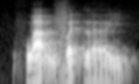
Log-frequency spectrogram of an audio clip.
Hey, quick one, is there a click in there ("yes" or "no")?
no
